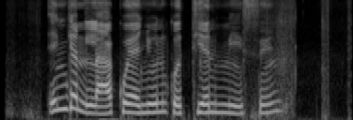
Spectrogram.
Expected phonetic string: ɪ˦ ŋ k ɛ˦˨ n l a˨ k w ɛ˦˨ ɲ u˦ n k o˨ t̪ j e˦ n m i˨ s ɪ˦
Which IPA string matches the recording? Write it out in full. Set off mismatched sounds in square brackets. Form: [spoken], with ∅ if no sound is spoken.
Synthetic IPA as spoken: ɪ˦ ŋ [ɡ] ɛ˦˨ n l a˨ k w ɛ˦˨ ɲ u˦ n k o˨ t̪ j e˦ n m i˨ s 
